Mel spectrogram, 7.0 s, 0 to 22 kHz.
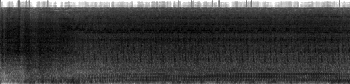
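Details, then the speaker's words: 1996 Toyota Kijang KF42 short-chassis Super G with 148,000 km, idling after start: a steady, even idle with no knocks or suspicious noises, so the engine is healthy. The oil is black and old; there is a slight oil seep at the pump. "suara stasionernya masih Anteng dia masih enak masih sok juga enggak ada suara-suara yang mencurigakan"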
